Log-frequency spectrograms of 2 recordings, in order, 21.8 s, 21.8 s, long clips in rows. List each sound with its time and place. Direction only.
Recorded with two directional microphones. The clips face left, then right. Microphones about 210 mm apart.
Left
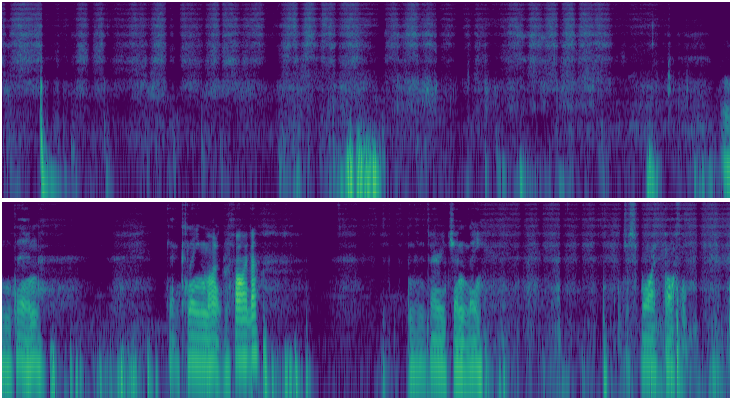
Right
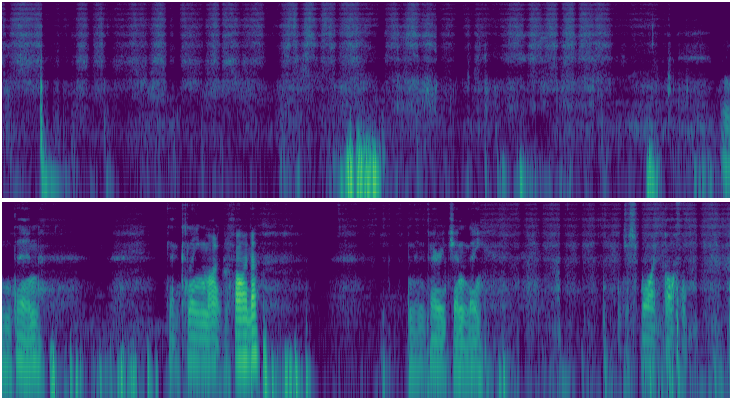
5.9 s rub: centre (ahead or behind)
9.7 s a sound: 5° right (ahead or behind)
14.5 s speech: 20° right (ahead or behind)
17.0 s speech: 10° right (ahead or behind)
20.2 s speech: centre (ahead or behind)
